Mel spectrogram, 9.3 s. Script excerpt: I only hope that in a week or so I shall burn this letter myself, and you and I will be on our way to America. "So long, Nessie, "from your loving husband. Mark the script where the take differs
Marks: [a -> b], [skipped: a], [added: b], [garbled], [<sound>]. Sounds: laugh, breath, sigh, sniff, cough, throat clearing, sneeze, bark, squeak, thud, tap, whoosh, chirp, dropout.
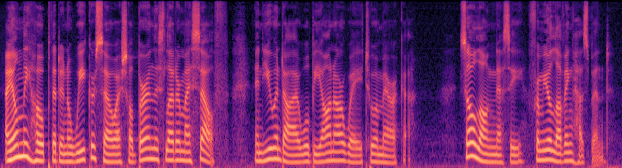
I only hope that in a week or so I shall burn this letter myself, and you and I will be on our way to America. "So long, Nessie, "from your loving husband.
